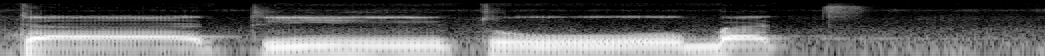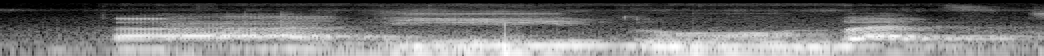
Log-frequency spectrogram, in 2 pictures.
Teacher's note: ta itu ujung lidah bertemu dengan pangkal gigi seri atas tuh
